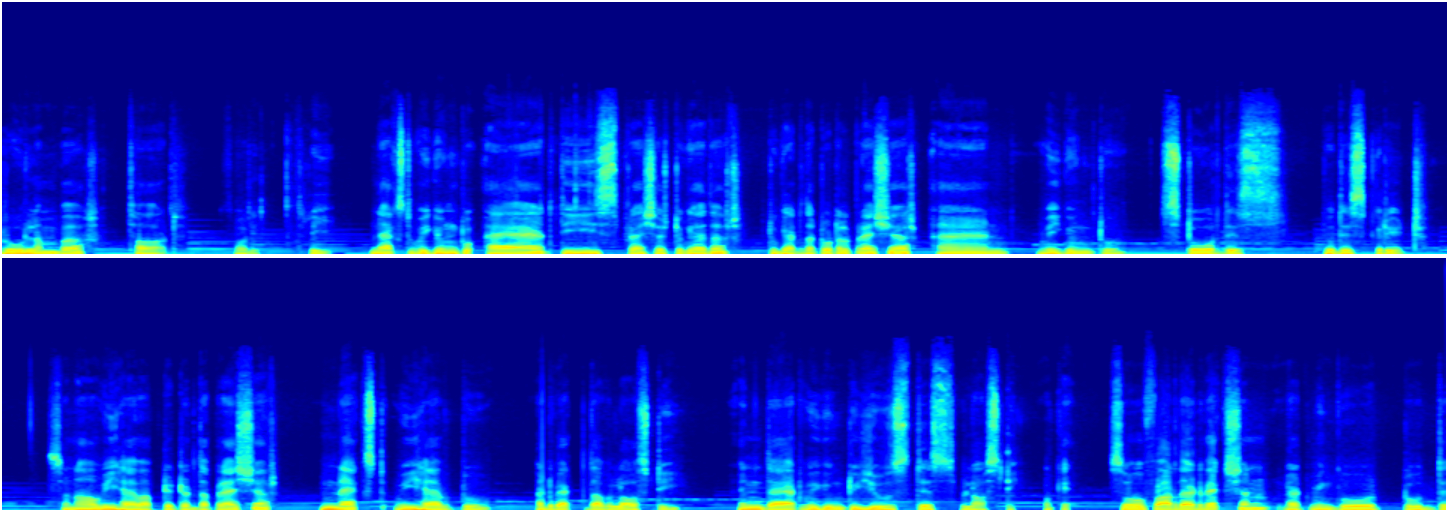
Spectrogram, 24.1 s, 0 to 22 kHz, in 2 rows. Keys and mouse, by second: 1.0 F2, 4.7 d, 6.1 click, 9.1 click, 9.4 shift+d, 10.5-13.3 drag, 10.8-13.3 middle drag, 10.8-13.3 right drag, 13.8 click, 13.8 middle click, 13.8 right click, 14.5 g, 15.8-16.1 drag, 16.1-21.7 middle drag, 16.1-22.0 right drag, 19.5-20.8 drag, 22.0 ctrl+space, 22.0-24.0 ctrl+drag.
